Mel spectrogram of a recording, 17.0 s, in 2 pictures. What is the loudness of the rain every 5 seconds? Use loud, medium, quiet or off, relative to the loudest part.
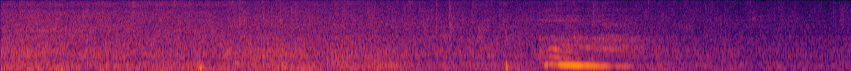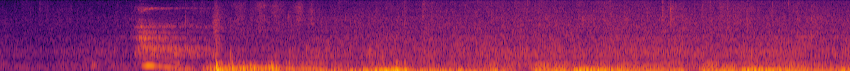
loud, medium, loud, loud.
